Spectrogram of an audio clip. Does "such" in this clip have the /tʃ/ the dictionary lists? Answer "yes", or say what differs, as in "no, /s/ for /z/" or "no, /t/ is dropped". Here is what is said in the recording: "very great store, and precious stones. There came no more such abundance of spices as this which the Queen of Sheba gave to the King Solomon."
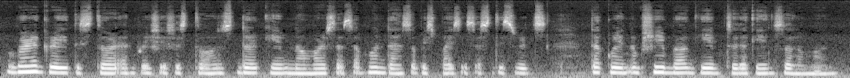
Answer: no, /s/ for /tʃ/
